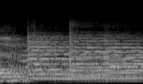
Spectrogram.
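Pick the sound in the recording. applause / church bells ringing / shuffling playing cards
church bells ringing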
